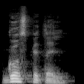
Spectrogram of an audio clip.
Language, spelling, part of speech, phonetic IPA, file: Russian, госпиталь, noun, [ˈɡospʲɪtəlʲ], Ru-госпиталь.ogg
- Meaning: hospital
